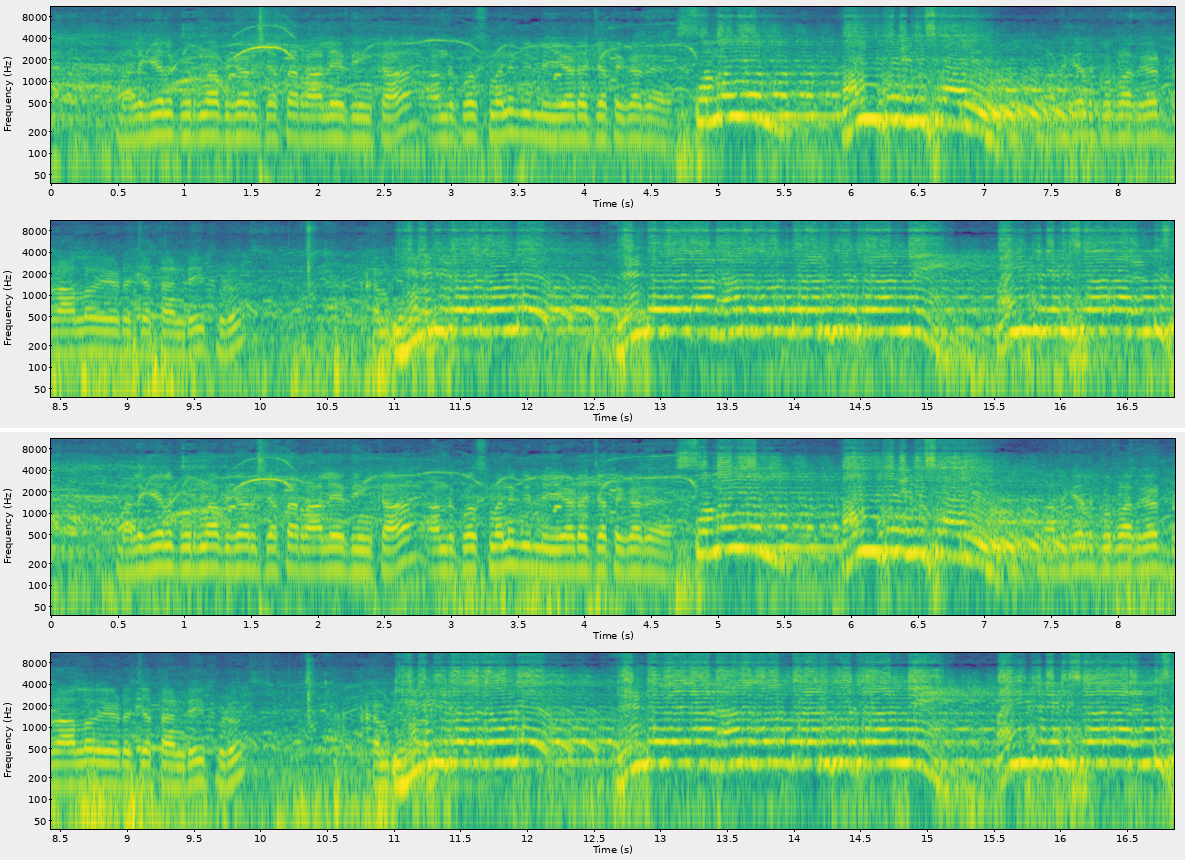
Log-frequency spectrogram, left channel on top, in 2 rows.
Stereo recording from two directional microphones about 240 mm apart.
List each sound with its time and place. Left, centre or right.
1.1 s speech: centre
3.7 s speech: centre
4.9 s a man's voice: right
8.0 s speech: centre
11.0 s a man's voice: right
16.4 s a sound: right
